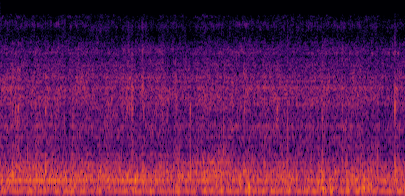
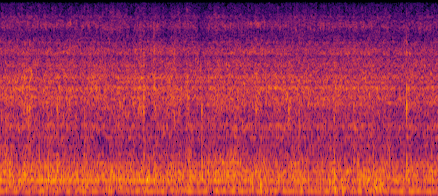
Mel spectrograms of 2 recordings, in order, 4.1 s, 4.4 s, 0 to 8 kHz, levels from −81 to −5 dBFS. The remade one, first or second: second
